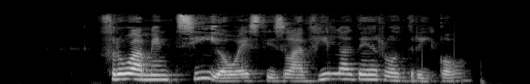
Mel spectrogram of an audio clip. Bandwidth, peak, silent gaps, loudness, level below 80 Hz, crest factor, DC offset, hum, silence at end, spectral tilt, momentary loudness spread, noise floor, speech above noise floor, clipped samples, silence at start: 11.5 kHz; -2 dBFS; none; -20 LUFS; -66 dBFS; 20 dB; under 0.1%; none; 0.6 s; -3 dB/octave; 14 LU; -69 dBFS; 49 dB; under 0.1%; 1 s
